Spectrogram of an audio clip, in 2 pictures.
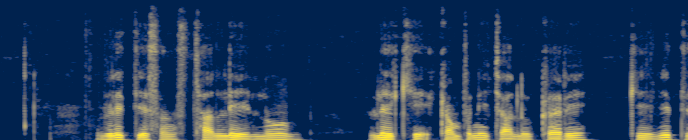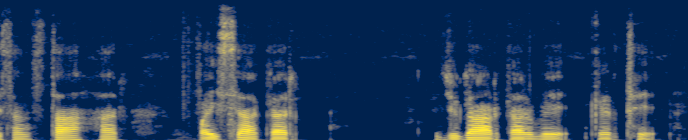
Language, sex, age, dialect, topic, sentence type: Chhattisgarhi, male, 25-30, Northern/Bhandar, banking, statement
